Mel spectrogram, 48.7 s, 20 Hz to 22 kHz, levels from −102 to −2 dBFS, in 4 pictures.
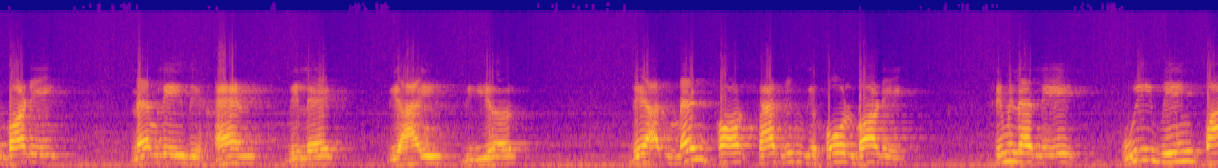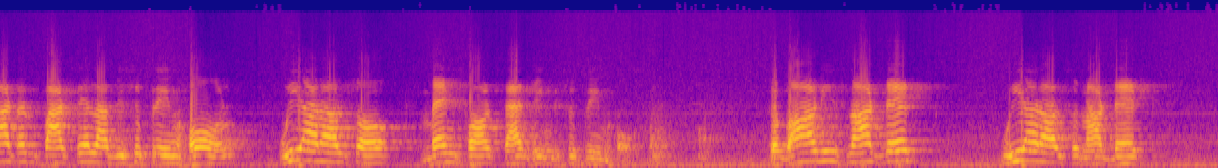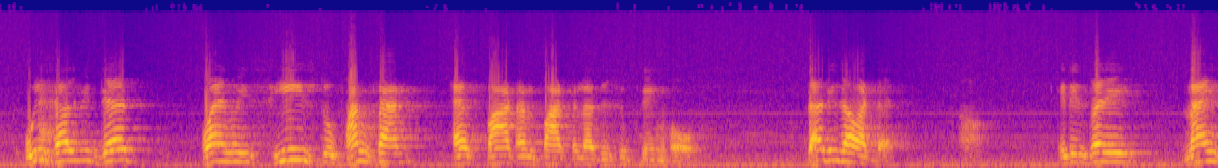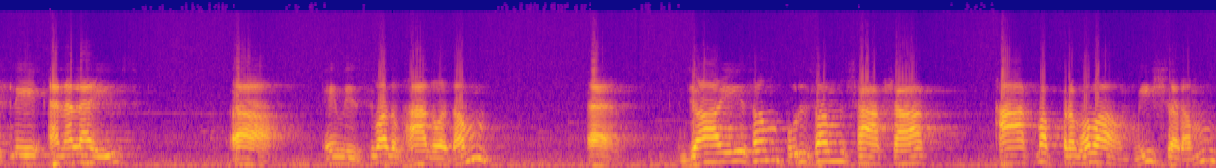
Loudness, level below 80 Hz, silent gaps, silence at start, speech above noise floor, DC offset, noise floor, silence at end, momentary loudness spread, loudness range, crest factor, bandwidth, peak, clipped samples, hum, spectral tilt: -20 LUFS; -62 dBFS; none; 0 s; 25 dB; under 0.1%; -45 dBFS; 0 s; 19 LU; 3 LU; 18 dB; 16.5 kHz; -4 dBFS; under 0.1%; none; -7 dB/octave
